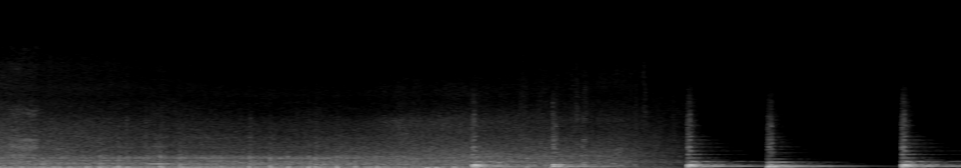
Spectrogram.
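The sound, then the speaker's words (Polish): Heavy trucks passing along a street rumble past in a steady, loud roar of traffic noise, which gives way to three sharp, ringing tonal blasts that cut off abruptly, with silence in between. “I tutaj musimy na razie postawić kropkę, bo boję się, że rzeczywiście ta historia wymaga jednak lepszego tła akustycznego niż przejeżdżające ciężarówki.”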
